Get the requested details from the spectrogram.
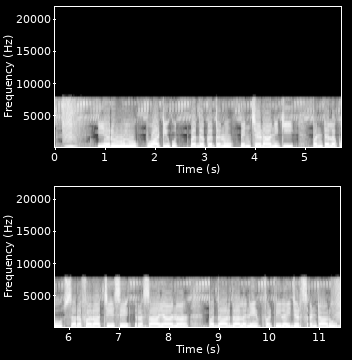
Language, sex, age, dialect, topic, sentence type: Telugu, male, 18-24, Southern, agriculture, statement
